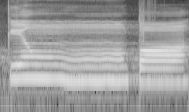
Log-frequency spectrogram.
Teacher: Qiyanta dengan cara didengungkan, namun dengungannya sedikit karena antar makharijul huruf nun dengan ta itu saling berdekatan. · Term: ikhfa aqrab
